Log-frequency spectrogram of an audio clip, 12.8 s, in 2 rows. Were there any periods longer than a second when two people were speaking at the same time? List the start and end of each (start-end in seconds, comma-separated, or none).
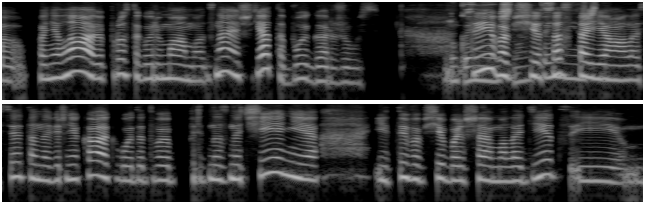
4.7-6.2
